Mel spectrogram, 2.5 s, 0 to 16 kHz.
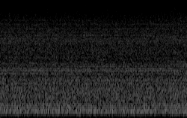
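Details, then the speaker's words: Freshly tuned 302 V8 with new plug wires, one belt and small pump removed, main drive belt tight: steady even idle with a smooth hiss and no squeal or chirp, no belt slippage; normal idle. "new plug wires keys fires right up listen to that all freshly tuned up oh yeah good old trusty 302"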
